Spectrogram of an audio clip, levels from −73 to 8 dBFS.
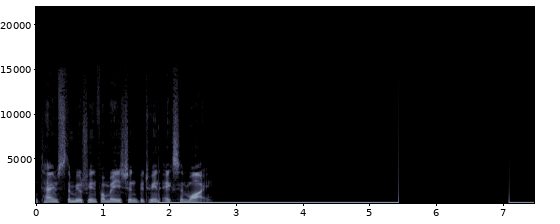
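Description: Two DC steps interrupt the audio. At 1.83 s the waveform's zero line jumps by about -23 dBFS, holds there, and snaps back at 5.44 s. A second step of about -24 dBFS arrives at 7.10 s and lasts to the end. Each jump and return is heard as a low thump while the sound itself continues unchanged. This fits an offset input being switched in or a converter recalibrating. On a waveform the trace sits visibly displaced from centre between those times. A spectrogram shows a brief vertical low-frequency smear at each transition.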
